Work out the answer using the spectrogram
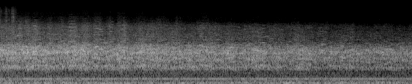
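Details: Before sunrise on their southern Scotland wintering grounds, hundreds of wild barnacle geese surround a hide. They keep up a thick chorus of short, barking yaps that gradually softens toward the end.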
